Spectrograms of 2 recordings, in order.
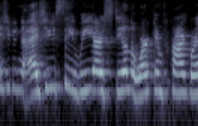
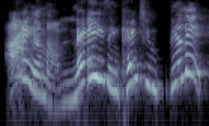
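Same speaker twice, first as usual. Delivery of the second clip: exuberant; 5 semitones higher than usual. Retold or imitated. Answering a greeting at the pickleball court, exuberant. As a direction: stretch it out with gleeful swagger.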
